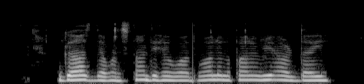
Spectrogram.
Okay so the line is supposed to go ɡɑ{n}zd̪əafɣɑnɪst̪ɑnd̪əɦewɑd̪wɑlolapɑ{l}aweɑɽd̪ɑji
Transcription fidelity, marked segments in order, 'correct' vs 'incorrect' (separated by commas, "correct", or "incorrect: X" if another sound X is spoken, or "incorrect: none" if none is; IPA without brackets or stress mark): incorrect: none, incorrect: ɾ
